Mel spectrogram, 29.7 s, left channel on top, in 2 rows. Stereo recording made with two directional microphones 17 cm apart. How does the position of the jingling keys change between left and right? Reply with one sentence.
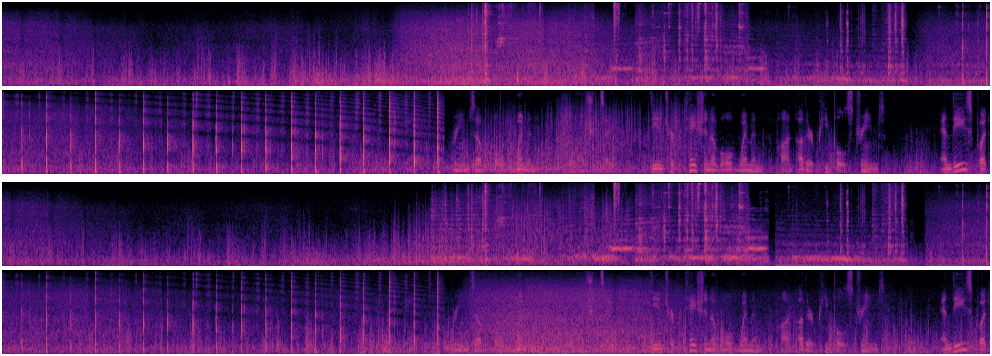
In this clip you hear the jingling keys move from left to right and back again.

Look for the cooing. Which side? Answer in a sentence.
In this clip you hear the cooing on the right.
